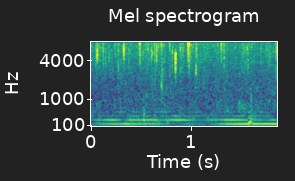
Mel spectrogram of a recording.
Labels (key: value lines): label: biophony, midshipman
recorder: SoundTrap 500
